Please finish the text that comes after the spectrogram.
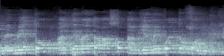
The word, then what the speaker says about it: Tabasco: Tabasco, yo soy tabasqueño, yo sí pronuncio la S. Bueno, a veces se me va, la verdad, mi mujer me critica porque a veces platicando con tabasqueño se me va y digo Tabasco, pero bueno, o tabasqueño.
